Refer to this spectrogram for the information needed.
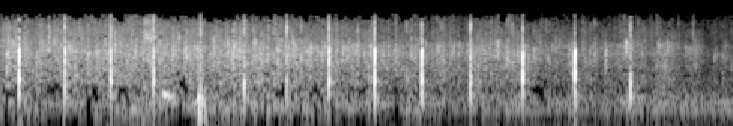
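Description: A church audience applauds the children and their junior worship teachers as the children are dismissed: a dense wash of many hands clapping, with a few sharp, louder individual claps popping out at fairly regular intervals before the sound eases slightly at the end.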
